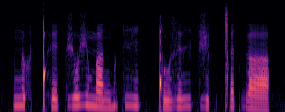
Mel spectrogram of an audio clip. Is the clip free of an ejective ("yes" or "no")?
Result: yes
